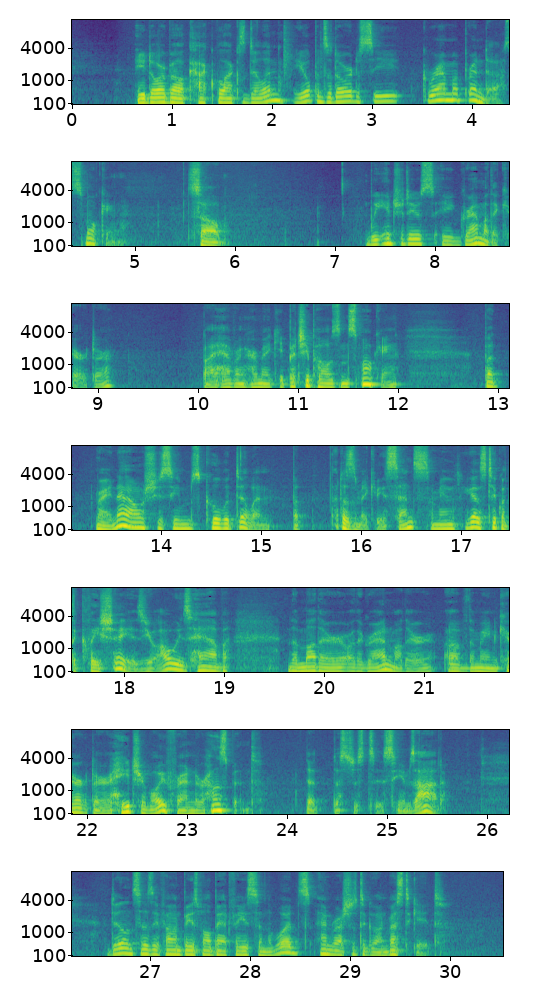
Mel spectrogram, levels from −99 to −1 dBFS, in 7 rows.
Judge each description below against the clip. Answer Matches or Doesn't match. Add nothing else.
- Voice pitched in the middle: Doesn't match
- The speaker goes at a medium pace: Matches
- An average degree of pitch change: Doesn't match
